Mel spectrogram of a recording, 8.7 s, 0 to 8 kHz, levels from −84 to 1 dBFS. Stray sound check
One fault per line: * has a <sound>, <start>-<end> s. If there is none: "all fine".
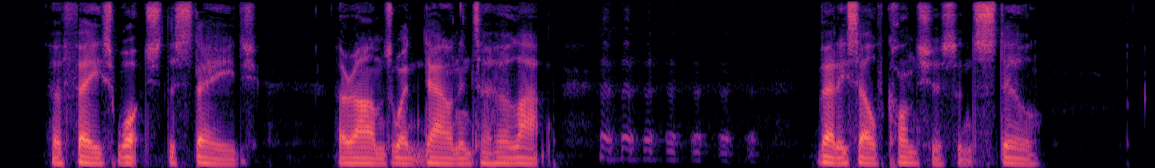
* has a laugh, 4.5-5.7 s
